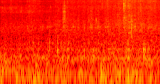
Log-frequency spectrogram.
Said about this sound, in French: Le vent continue à se lever.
